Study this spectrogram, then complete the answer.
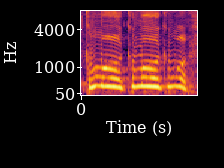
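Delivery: very high, soft wheedling; singsong begging; flirty coaxing. Retold or imitated. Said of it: "this is flirting".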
